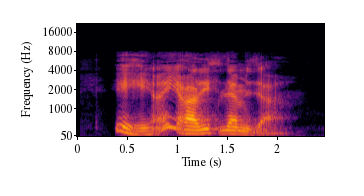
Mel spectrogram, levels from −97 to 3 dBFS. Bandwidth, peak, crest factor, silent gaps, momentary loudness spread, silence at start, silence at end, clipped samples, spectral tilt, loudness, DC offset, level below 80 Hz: 8 kHz; -4 dBFS; 20 dB; none; 13 LU; 0.4 s; 0.4 s; under 0.1%; -6 dB/octave; -23 LUFS; under 0.1%; -62 dBFS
